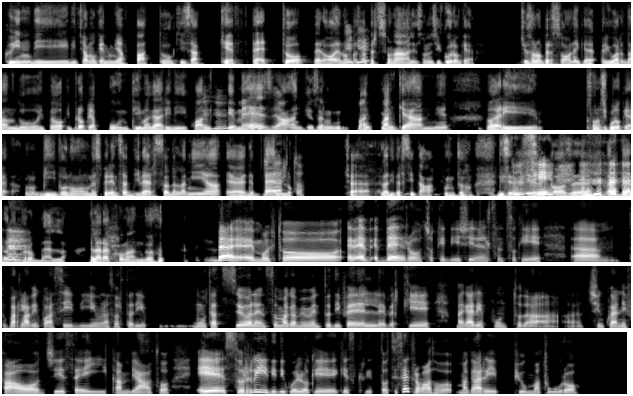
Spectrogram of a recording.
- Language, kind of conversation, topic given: Italian, podcast, Quali abitudini quotidiane scegli per migliorarti?
- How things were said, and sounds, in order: "magari" said as "maari"; "Cioè" said as "ceh"; other background noise; laughing while speaking: "appunto"; chuckle; chuckle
